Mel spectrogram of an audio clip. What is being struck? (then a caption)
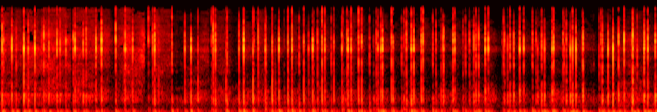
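Small cardboard phone box. Long pink acrylic nails rapidly tap and scratch a small white cardboard iPhone box with an embossed, textured lid, hollow with unknown contents. Dozens of quick, dry, bright clicks and scritches overlap in a steady patter, each dying away almost instantly with no ring and very little low end.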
